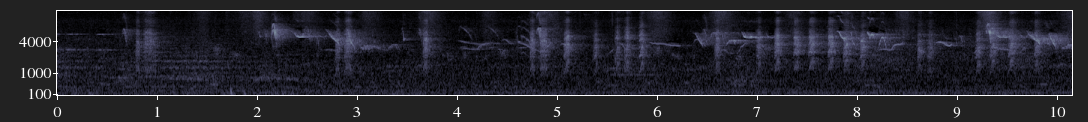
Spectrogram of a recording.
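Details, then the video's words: A flock of wild house sparrows in a garden. Many short, bright chirps overlap throughout, sounding busy and continuous over a low, steady background rumble. "Chirping Sparrows"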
